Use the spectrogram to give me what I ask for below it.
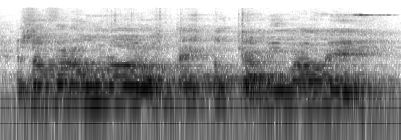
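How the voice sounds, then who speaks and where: A man's voice: high-pitched, steady tone, fast talker. A man preaching a sermon, getting the congregation to repeat phrases back to him. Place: large church hall. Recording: echoey church hall, mic at a distance.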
